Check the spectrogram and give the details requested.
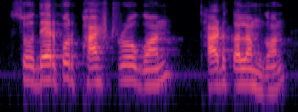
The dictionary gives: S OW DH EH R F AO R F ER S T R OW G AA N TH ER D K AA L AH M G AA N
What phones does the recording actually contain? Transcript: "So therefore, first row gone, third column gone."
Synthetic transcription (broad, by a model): S OW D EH R P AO R P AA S T R OW G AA N T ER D K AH L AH M G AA N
